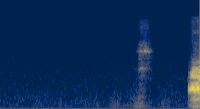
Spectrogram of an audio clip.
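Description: Near silence through a pause in talk, with one faint short sound about one and a half seconds in, then a man starts speaking near the end.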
